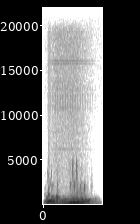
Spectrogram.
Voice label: Zombie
